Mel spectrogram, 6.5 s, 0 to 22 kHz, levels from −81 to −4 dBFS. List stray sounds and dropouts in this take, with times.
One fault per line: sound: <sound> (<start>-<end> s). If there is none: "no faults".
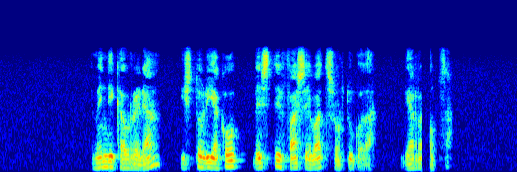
sound: dropout (5.3-5.4 s)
